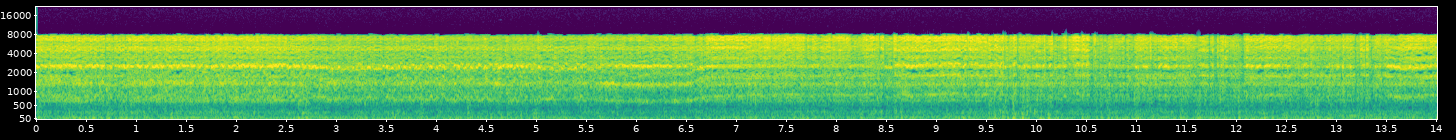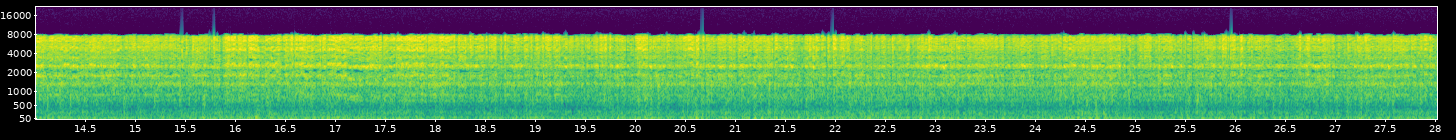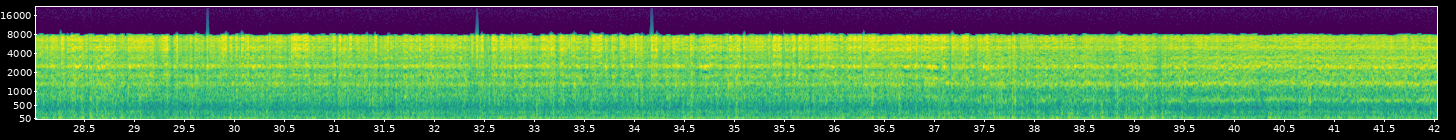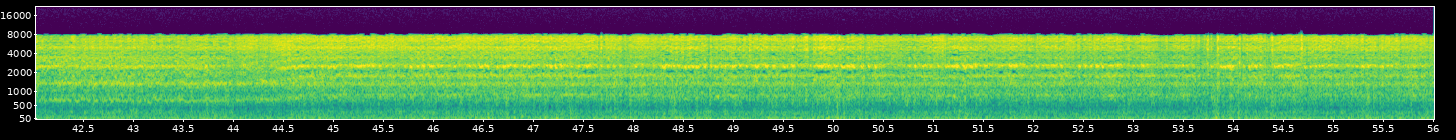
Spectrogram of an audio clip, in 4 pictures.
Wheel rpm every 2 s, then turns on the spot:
210, 190, 160, 200, 230, 230, 230, 230, 240, 230, 230, 230, 230, 230, 230, 230, 230, 230, 220, 170, 160, 160, 210, 240, 240, 230, 230, 240.
none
